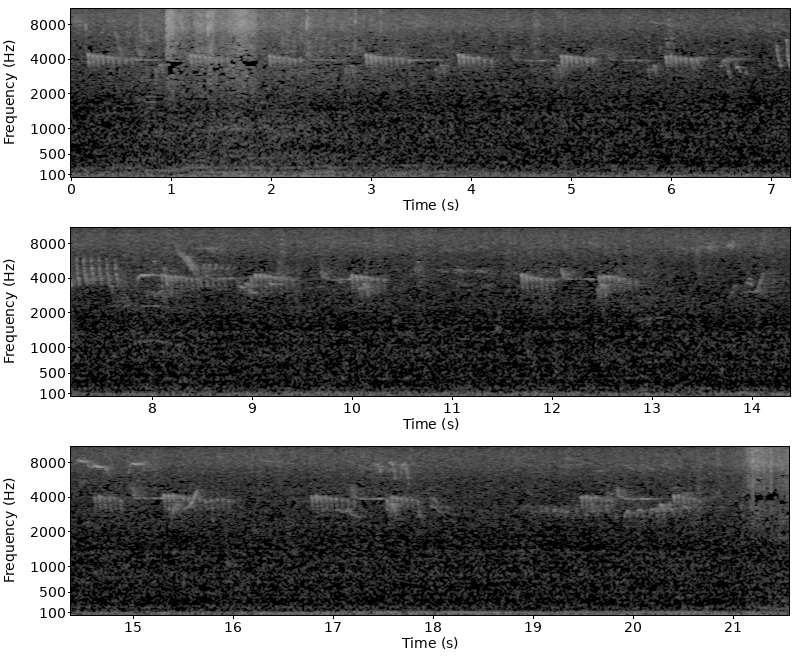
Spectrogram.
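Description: Quiet outdoor ambience: a short high chirp repeating about once or twice a second over a low steady rumble, with a brief rustle about a second in.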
